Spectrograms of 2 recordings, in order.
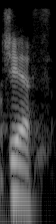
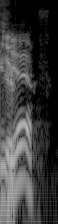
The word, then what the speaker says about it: GIF: Caliban says Jiff, so we just give him shit for saying Jiff. No, he's correct. No, he's not. Yeah. Yeah, but no. It's No. Jiff. No, it's Jeff. It's He- Jiff.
